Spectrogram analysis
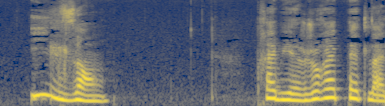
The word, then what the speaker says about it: ils ont: ils ont حتى هي بنفس الطريقه كنقراوها ils ont.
